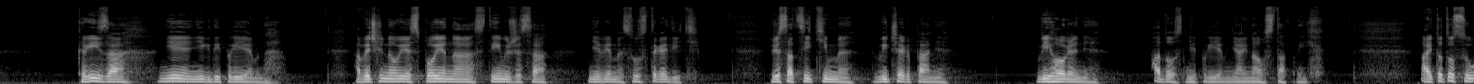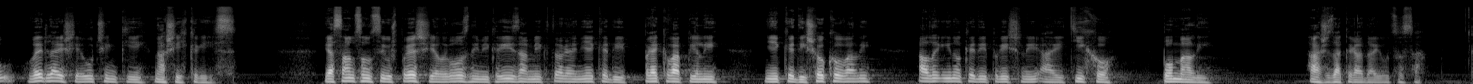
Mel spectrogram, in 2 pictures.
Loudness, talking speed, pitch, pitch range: -23 LUFS, 110 wpm, 120 Hz, 105-135 Hz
